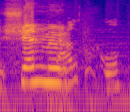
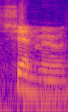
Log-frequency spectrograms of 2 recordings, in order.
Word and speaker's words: Shenmue: game it's called shenman shenmue ii i don't know how to pronounce that shenmue yes shenmue that is a dreamcast game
